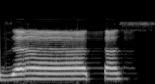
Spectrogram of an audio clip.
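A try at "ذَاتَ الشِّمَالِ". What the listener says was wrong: maksudnya dibaca bukan tas. Wazatash simal, wazatash itu sin bukan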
